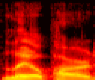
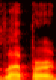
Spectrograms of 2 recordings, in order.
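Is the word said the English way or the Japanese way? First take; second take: Japanese; English. First: It is said like the Japanese katakana reading. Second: It is said like the English animal name. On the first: The speaker calls it wrong. "it's not leopard" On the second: The speaker calls it right. "it's just leopard like the animal"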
